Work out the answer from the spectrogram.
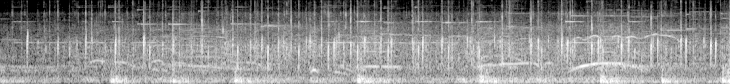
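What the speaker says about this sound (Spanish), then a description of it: "Vamos a recibirlo como se lo merece, con un fuerte aplauso." At a street parade for Guayaquil's July festivities, a crowd cheers and claps for a passing alumni marching band, with a busy outdoor roar, scattered shouts and voices mixed throughout.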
